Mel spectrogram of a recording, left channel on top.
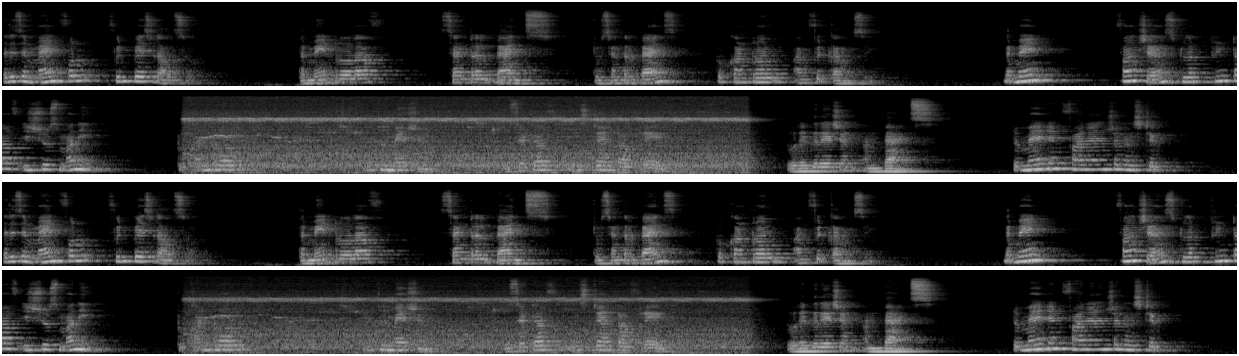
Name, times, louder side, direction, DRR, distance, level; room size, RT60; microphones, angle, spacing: voice 1, 0.0-2.0 3.0-3.8 4.4-5.5 5.9-6.8 7.1-8.8 10.0-10.6 11.2-13.4 14.1-14.9 16.0-16.8 17.4-19.1 20.2-21.7 22.5-23.9, right 1 dB, 5° right, 3 dB, 0.4 m, -27 dB
sound 1, 14.1-19.8, left 4 dB, 90° left, 0.7 m, -30 dB
7.0 x 6.1 x 2.2 m, 0.92 s
head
